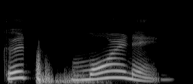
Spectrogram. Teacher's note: a fall from a high pitch on the more syllable of good morning suggests more excitement than a fall from a low pitch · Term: attitudinal function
